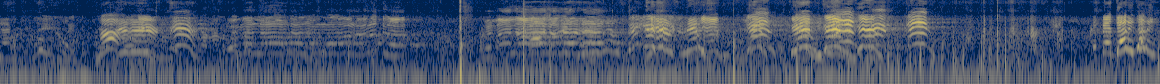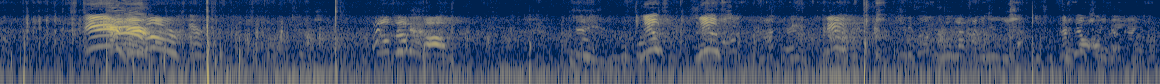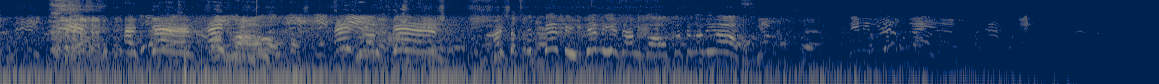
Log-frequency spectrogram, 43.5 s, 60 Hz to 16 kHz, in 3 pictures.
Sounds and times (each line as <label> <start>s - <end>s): schoolchildren playing soccer 0.0s - 42.8s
